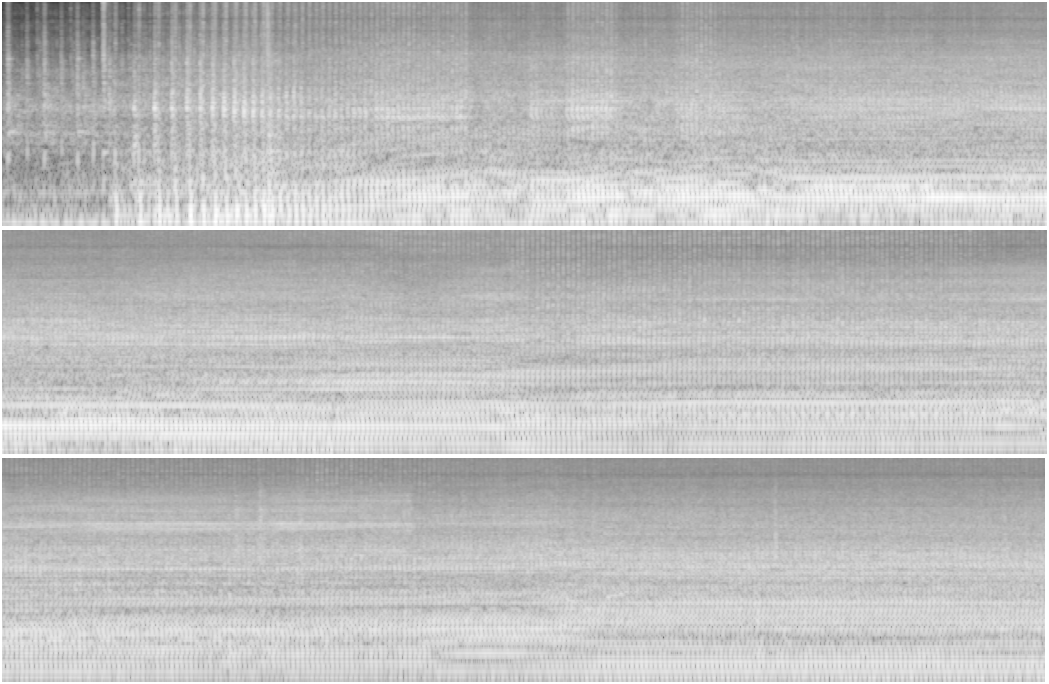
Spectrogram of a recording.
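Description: Hand-cranked single-cylinder diesel engine of a small water well drilling rig catching within the first two seconds, its firing strokes quickening, then running loud and steady with a heavy knocking beat while the rig drives the drill rod.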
